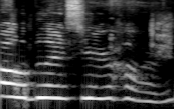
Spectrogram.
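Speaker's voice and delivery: put-on sweet Southern old lady voice. Showing how the phrase is really said, in a sweet Southern old lady voice. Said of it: "in like a Southern old lady bee kind of way".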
